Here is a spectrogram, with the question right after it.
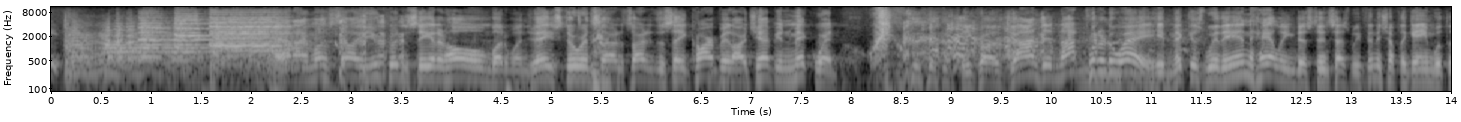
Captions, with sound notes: And I must tell, you couldn't see it at home, but when Jay Stewart started to say carpet, our champion Mick went, "Whew!" (laughter) because John did not put it away. Mick is within hailing distance as we finish up the game with the speed round. 60 seconds on the clock, please.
